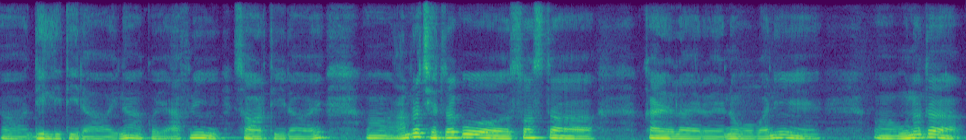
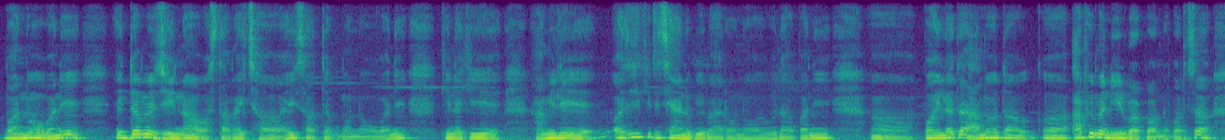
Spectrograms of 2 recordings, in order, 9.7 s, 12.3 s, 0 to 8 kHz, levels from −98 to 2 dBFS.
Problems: none marked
